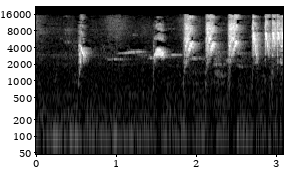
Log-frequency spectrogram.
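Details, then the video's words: Cucak cungkok (bulbul) singing in a lively, gacor style with long bursts: a few separate high chirps and one thin whistled note, then a fast run of sharp, bright notes close together near the end. "Suara burung cucak CUNGKOK gacor"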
